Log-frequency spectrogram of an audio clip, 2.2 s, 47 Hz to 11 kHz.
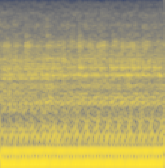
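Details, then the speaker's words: Widebeam boat diesel engine started after the 500-hour oil and filter service and winterizing parts change: even, steady idle chug with a clean regular beat and no belt squeal; warning lights stay off, charging at 13–14 volts, oil pressure good. "Oh, now that sounds good. No squealing."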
